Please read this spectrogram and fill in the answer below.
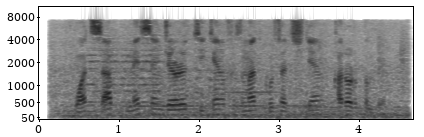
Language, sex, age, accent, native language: Uzbek, male, 18-24, Jizzax, Uzbek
